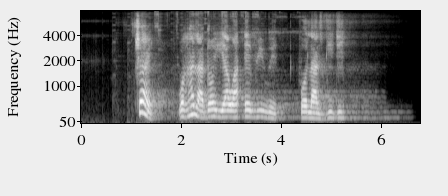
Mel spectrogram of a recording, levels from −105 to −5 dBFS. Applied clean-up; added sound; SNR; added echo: neural separator model SepFormer DNS4.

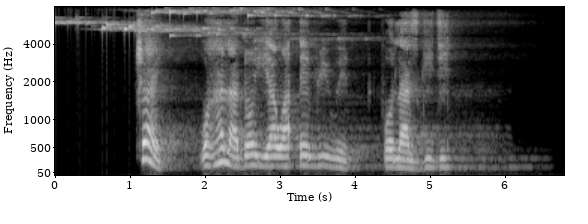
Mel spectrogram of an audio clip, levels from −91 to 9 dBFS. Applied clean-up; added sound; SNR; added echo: none; Chime; 7 dB; reverberation time 1.0 s.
